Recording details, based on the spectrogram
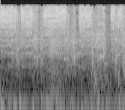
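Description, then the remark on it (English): An old, slow Amstrad computer printer grinds and buzzes steadily while printing, its harsh mechanical whirring punctuated by brief ratcheting pulses as the print head moves. Fairly loud, with no voices. “Is that an Amstrad? It sounds like an Amstrad. Yes, that's why it doesn't work properly.”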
